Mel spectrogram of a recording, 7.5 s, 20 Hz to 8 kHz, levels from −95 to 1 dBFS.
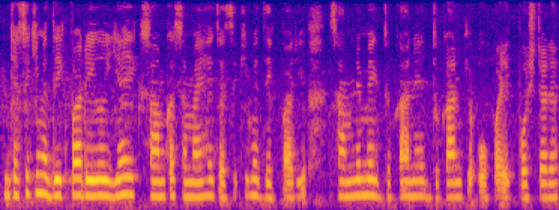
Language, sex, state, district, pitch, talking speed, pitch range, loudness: Hindi, female, Bihar, Katihar, 220 Hz, 250 wpm, 200-230 Hz, -16 LUFS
